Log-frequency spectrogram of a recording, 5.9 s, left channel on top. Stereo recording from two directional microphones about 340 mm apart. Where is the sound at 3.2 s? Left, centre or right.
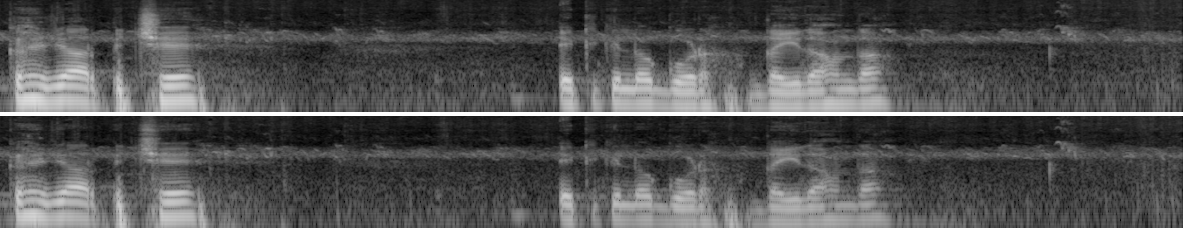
Right.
